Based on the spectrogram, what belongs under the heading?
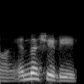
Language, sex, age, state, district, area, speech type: Malayalam, female, 30-45, Kerala, Kannur, rural, conversation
